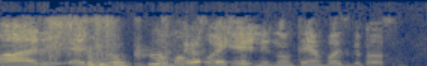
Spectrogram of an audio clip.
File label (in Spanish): voz grossa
